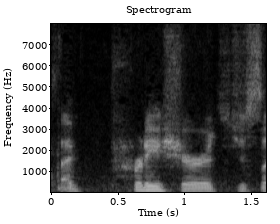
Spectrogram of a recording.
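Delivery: ordinary talk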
